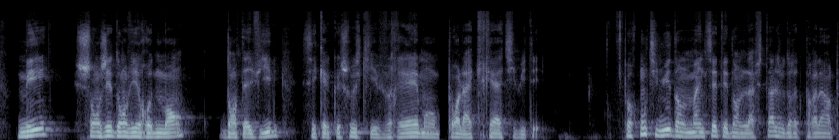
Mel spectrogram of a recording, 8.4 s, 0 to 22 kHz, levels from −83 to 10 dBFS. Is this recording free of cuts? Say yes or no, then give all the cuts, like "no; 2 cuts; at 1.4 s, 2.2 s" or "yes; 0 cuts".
no; 2 cuts; at 4.4 s, 6.2 s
